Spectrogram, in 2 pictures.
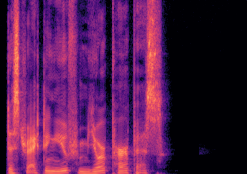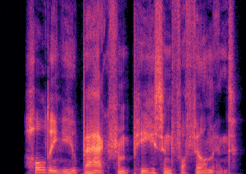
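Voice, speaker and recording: A man performing an ASMR roleplay as a serenely manipulative cult leader, soothing, condescending and persuasive. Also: medium pitch. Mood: soothing, self-assured.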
